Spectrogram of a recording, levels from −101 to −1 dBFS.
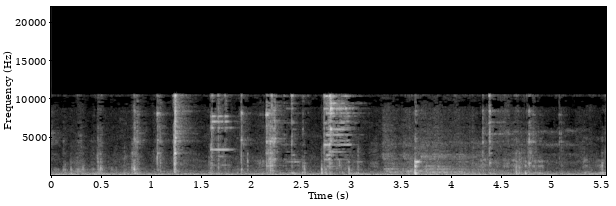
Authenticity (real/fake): real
